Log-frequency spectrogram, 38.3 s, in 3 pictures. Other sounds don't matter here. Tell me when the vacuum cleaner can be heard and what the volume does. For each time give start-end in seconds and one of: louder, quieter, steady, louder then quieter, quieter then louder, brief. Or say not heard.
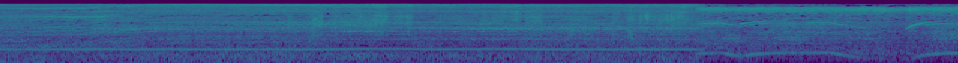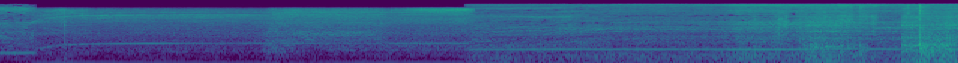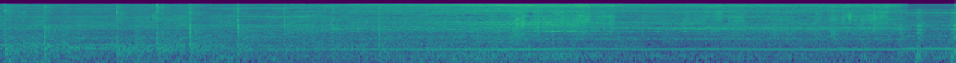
0.0-38.2 louder.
